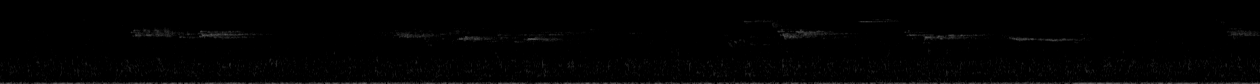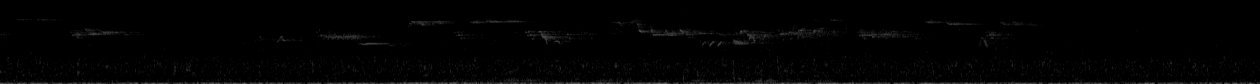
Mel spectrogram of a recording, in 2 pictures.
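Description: Faint birdsong: scattered short, high chirps over a steady background hiss, busiest in the second half.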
